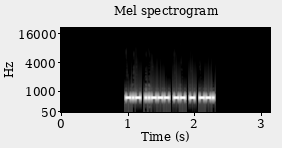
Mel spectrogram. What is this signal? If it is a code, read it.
Morse code, heard as a keyed tone, about 52 wpm, 700 Hz. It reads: K2MTG
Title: USA Call Signs - 5 Characters - Repeated 3x - 50wpm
